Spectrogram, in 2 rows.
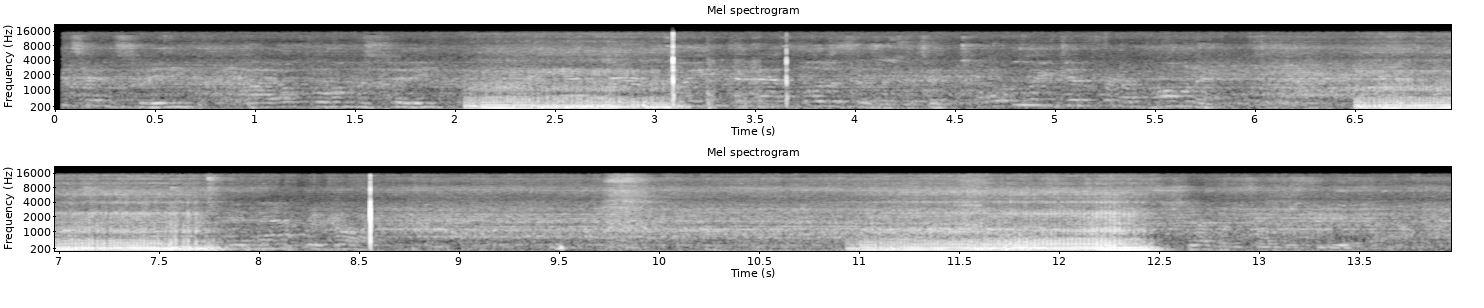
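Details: Adult man asleep: three loud, buzzing snores about every 4.5 seconds, roughly 13 breaths a minute, with low room noise; ordinary loud snoring.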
